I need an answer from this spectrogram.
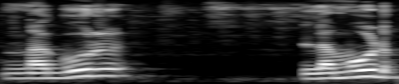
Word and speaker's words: Ngerulmud: इसको पढ़ा, पता नहीं क्या पढ़ेंगे, प्रोनाउंसिएशन थोड़ा सा इसका डिफ़िकल्ट है, बट आपको ऐसा नगुर लमूड पढ़ सकते हैं, नगुर लमूड।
